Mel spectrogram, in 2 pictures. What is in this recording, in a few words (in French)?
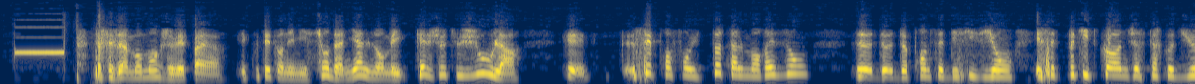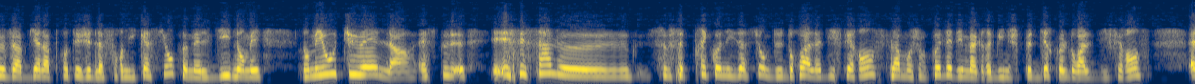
répondeur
